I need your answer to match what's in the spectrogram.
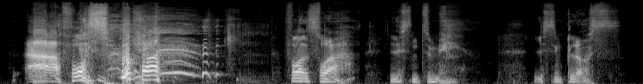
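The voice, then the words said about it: Put-on French accent. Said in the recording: “That's all the French accent I know.”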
